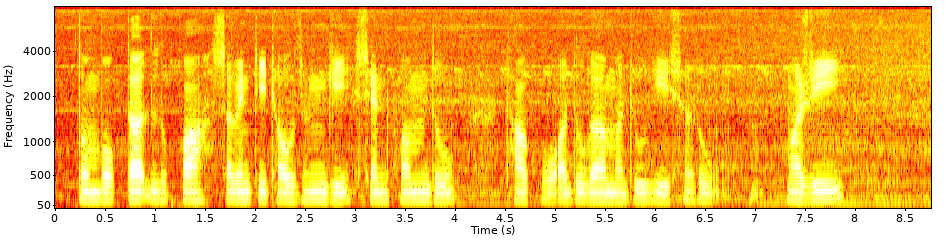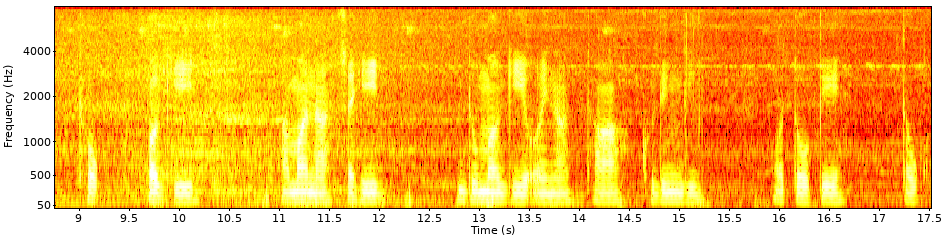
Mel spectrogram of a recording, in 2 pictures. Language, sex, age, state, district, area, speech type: Manipuri, male, 30-45, Manipur, Chandel, rural, read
